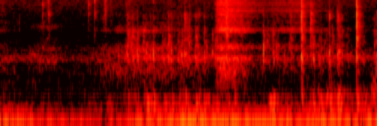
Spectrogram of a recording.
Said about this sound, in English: Oh my gosh, my typing.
